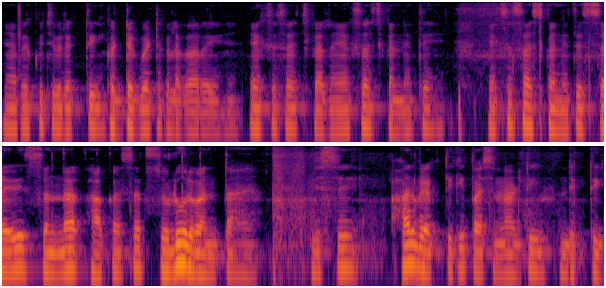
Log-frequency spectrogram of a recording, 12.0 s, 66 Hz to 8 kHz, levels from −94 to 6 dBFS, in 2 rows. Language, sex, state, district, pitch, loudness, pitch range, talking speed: Hindi, male, Chhattisgarh, Rajnandgaon, 105 Hz, -34 LUFS, 100-115 Hz, 160 wpm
